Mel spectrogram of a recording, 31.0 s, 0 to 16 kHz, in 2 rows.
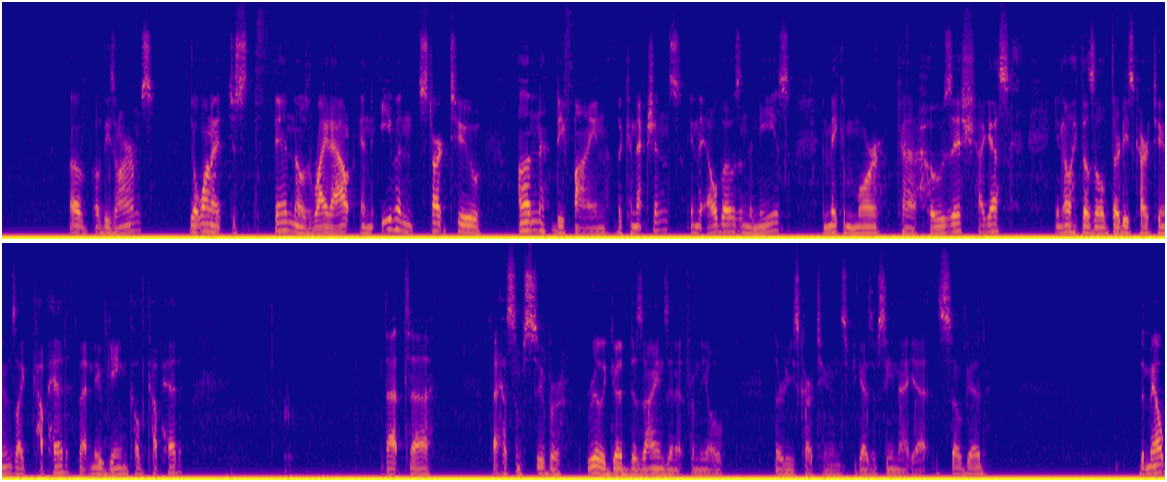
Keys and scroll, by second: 19.8 s, 21.8 ctrl+z, 28.4 s.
